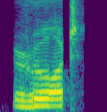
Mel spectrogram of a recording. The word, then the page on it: rort: Indian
